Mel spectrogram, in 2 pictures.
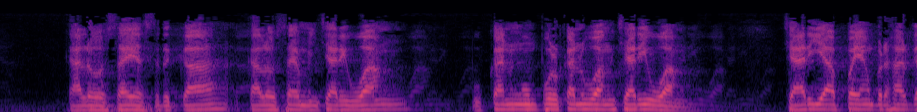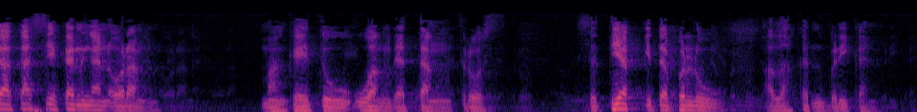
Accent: Lampung, Indonesia; also born or lived in Palembang, Indonesia / Java / Middle East; Saya lahir di Palembang, besar di Lampung, lama seluruh Jawa, lama Timur Tengah, lama mengembara.

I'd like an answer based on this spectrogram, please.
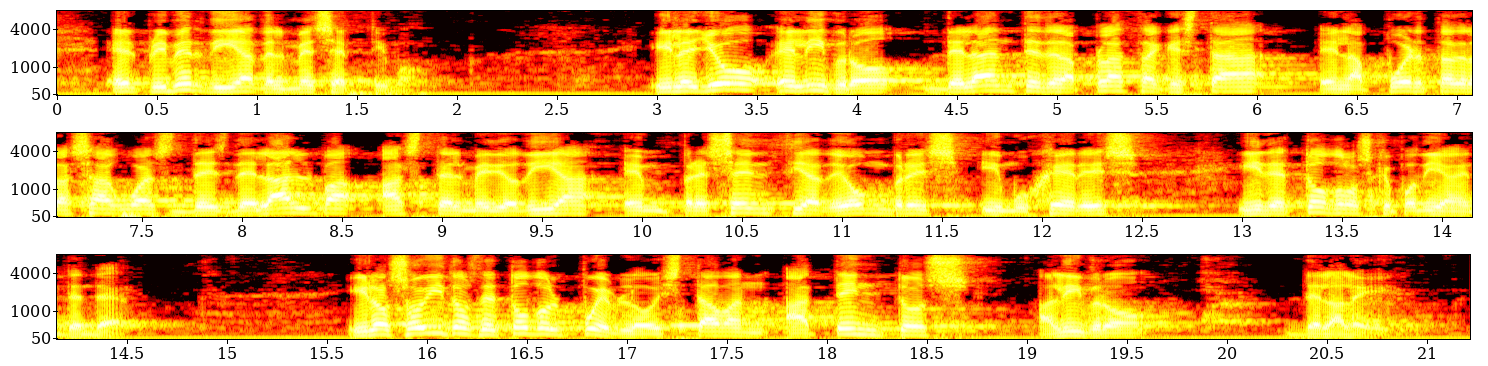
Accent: Spain; Imagínate que yo, que vengo del calor de España, allí estamos en verano, vengo al frío argentino.

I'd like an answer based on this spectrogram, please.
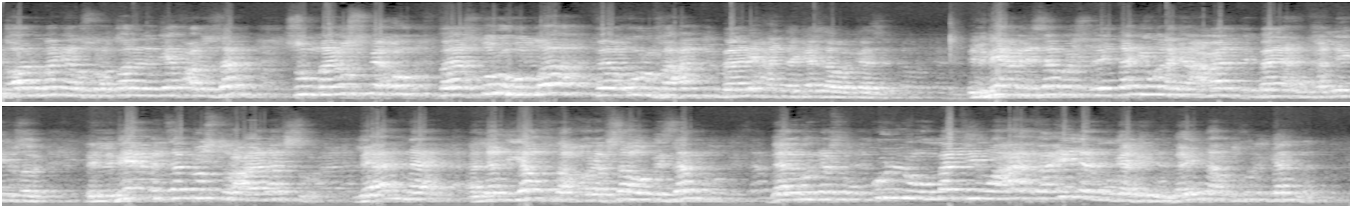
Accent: Egypt; اللهم احفظ بلدنا مصر وسائر بلاد المسلمين يا رب العالمين

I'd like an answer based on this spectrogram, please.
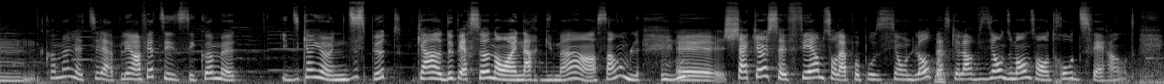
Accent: Rivière-du-Loup, Quebec, Canada; je viens de Rivière-du-Loup, dans le Bas-Saint-Laurent.

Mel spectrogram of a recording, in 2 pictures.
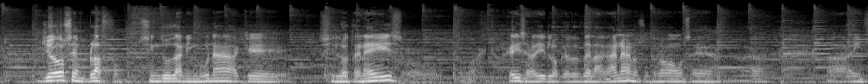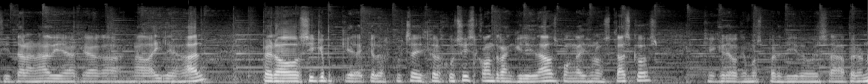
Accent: Madrid, Community of Madrid, Spain; Diré una burrada que soy de Vallecas

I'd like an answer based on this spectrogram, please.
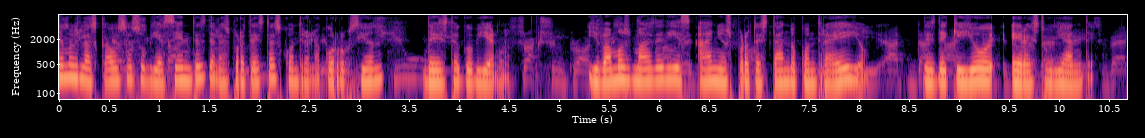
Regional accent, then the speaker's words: Serbia; born there; Spanish is a second language; Incluso para mí, que nací en Yugoslavia, tenía 1 o 2 años cuando Yugoslavia se desintegró.

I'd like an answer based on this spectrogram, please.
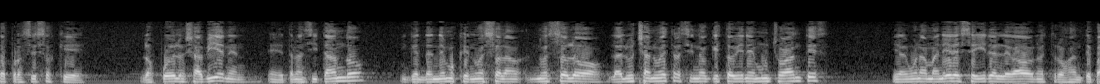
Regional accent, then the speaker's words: Bariloche, Río Negro, Argentina; vengo de Bariloche

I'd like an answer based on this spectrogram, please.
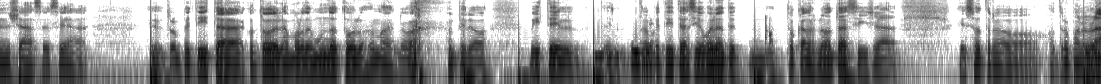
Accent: Tres Arroyos, Buenos Aires Province, Argentina; somos de Tres Arroyos, ¿viste? Que nosotros veraneamos mucho allá en Necochea

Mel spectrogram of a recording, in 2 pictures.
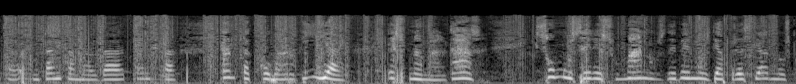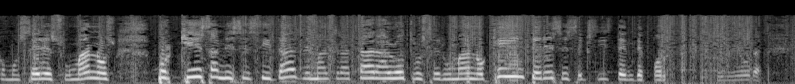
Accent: El Alto, La Paz, Bolivia; Soy ciudadana de San Alto, vivo acá en el Alto.

